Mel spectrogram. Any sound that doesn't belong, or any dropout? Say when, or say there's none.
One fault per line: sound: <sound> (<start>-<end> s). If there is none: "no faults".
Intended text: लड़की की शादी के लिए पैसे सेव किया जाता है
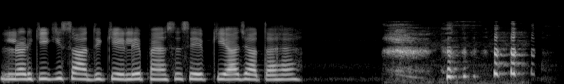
sound: laugh (3.8-5.4 s)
